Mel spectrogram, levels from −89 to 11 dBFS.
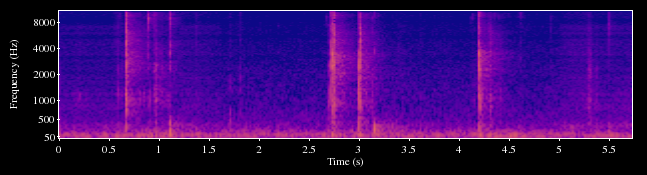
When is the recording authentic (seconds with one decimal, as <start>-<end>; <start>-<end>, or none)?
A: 0.6-1.2; 1.6-5.0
